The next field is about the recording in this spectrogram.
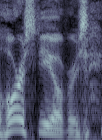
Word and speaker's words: hors d'oeuvres: Those are hors d'oeuvres, right? – Oh, horse deovers, yes.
